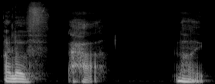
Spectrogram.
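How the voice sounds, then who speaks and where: A woman playing a lovestruck royal knight in a romantic fantasy audio roleplay, sweetly awkward, halting and playfully snarky. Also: a little mellow. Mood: flustered, bashful. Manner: halting, flustered, rambling.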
